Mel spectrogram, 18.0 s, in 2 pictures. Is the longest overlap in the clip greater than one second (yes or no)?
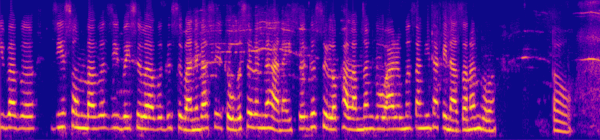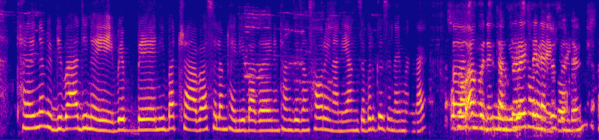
yes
